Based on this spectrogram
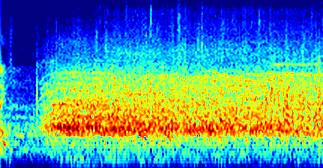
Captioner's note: people cheering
